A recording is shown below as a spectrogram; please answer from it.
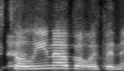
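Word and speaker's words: Celaena: with the audiobook and they say Selena. Ooh, okay, I guessed it right. I guessed it right. I was like, it's like Selena, but with an A, like Selena.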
